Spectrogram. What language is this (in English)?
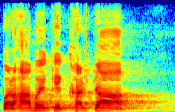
Maithili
